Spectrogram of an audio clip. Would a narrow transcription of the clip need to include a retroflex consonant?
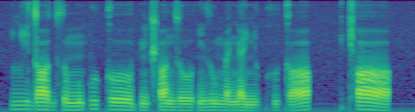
no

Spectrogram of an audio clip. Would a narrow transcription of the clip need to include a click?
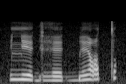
no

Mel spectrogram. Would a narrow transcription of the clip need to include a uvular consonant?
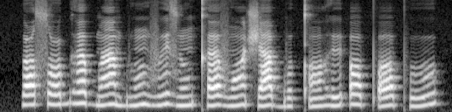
no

